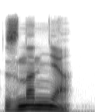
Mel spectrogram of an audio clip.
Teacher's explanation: Ну, наприклад, у слові знання ми бачимо дві літери не, але ж не кажемо знання. Ми вимовляємо один, але довгий протяжний звук Н.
